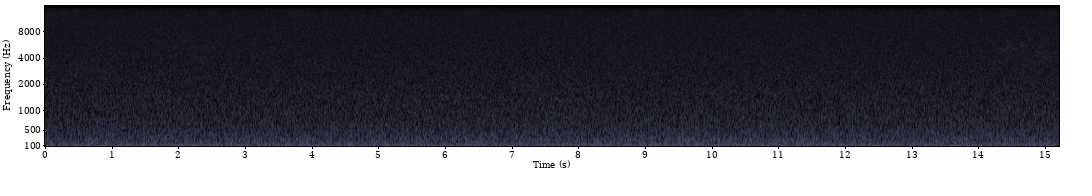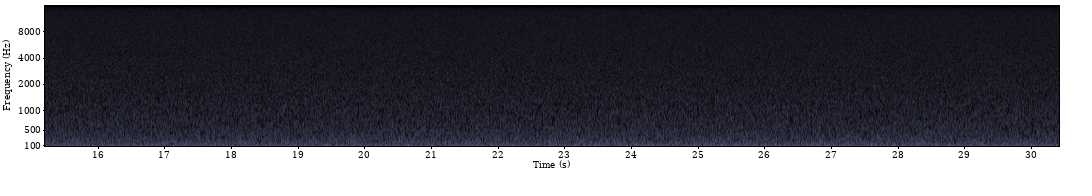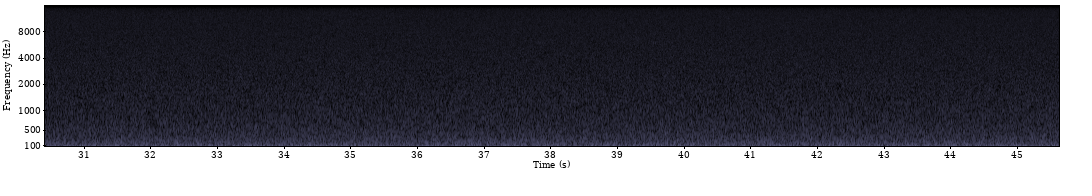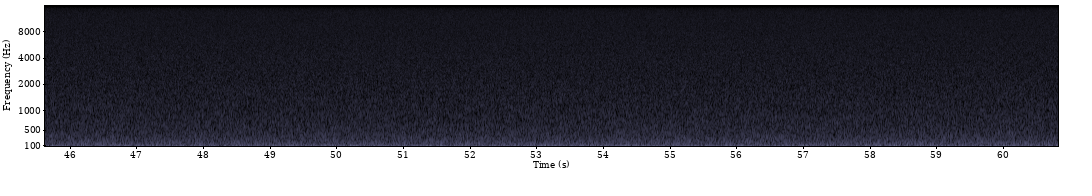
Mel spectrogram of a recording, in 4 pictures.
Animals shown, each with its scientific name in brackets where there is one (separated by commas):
Magnolia Warbler (Setophaga magnolia)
